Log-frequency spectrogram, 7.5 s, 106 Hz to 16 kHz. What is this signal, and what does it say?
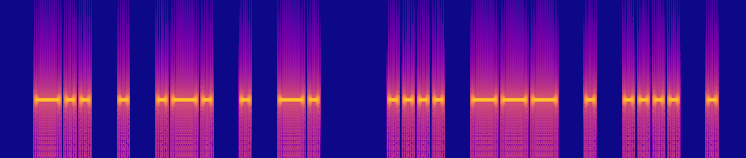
Morse code, heard as a keyed tone, about 16 wpm, 680 Hz. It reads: DEREN HOEHE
